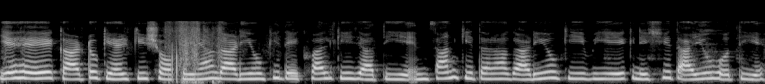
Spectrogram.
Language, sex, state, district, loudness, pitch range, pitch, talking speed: Hindi, female, Chhattisgarh, Bilaspur, -14 LUFS, 245-275 Hz, 255 Hz, 195 wpm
